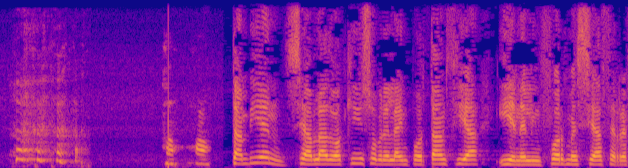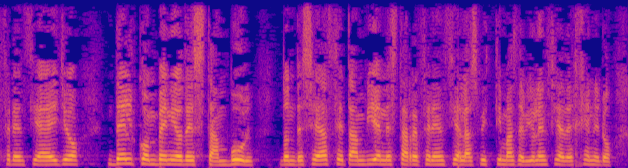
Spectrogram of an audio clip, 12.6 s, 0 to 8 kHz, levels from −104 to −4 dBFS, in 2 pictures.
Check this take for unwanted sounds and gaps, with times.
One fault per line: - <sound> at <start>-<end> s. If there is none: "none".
- laugh at 0.1-0.9 s
- laugh at 1.6-2.1 s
